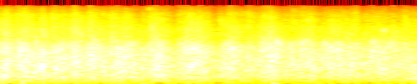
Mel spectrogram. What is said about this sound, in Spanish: Aplaudo al Rey de Reyes, señores, señores.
